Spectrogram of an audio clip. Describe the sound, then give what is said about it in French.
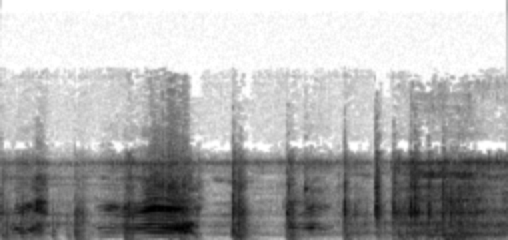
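A wooden door is being broken down, with several sharp, heavy thuds and cracking blows at an uneven pace, while voices shout loudly over the impacts. “Défonce la porte!”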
